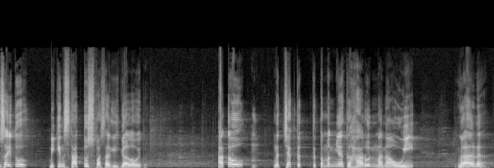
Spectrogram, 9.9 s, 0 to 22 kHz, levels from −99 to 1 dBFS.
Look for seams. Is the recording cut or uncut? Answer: uncut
